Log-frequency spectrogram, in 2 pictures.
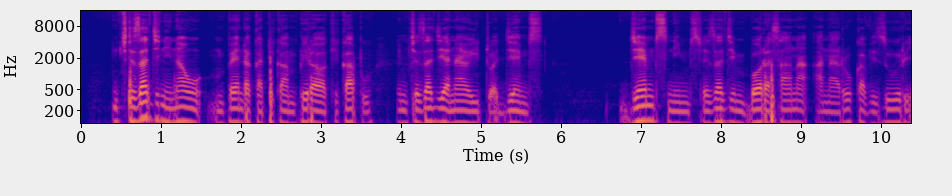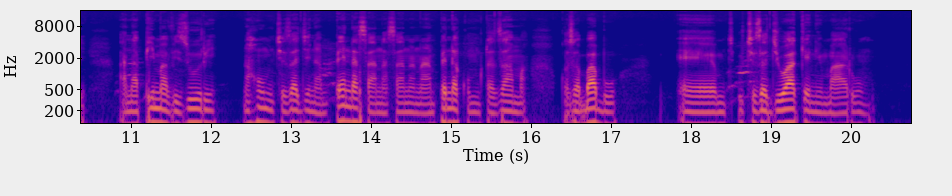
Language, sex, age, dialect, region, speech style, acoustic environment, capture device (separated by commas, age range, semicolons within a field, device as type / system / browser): Swahili, male, 18-24, Kenya - Nairobi Sheng-influenced, Kenya, happy, people talking; traffic, mobile / Linux / Chrome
